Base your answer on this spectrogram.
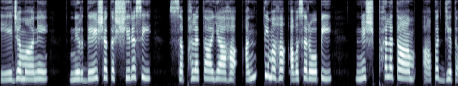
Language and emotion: Sanskrit, sad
